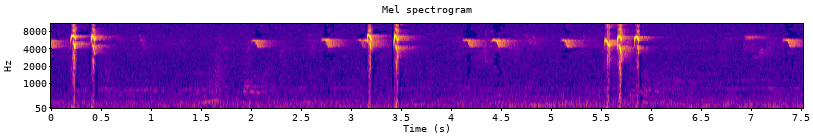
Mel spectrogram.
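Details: Oriental magpie-robin in an unusual vocal display: short, steady high whistles repeated about every half second, broken three times by pairs or triplets of sharp snapping clicks.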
